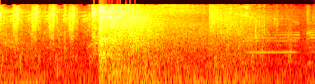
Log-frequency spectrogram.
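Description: A loud blast bursts close by.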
